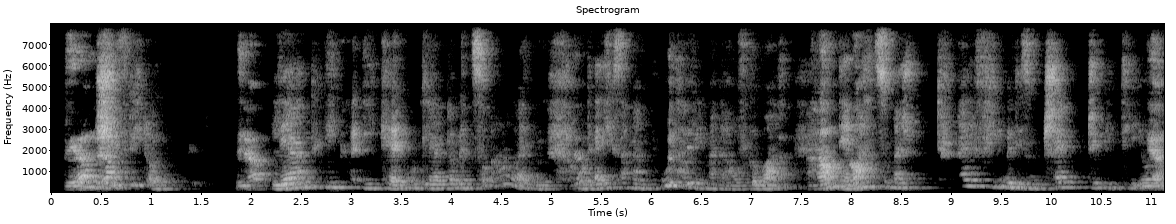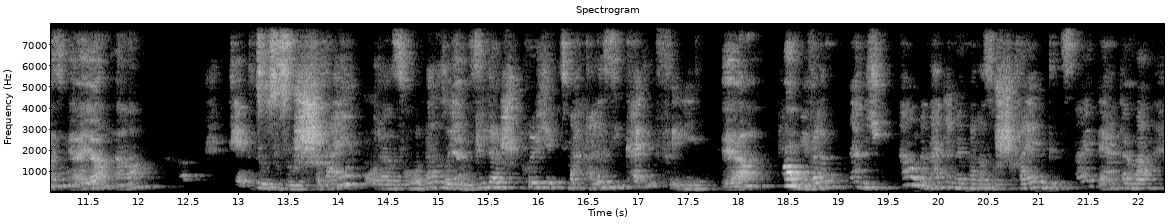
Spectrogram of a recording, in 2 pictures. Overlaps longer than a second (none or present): none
